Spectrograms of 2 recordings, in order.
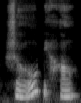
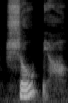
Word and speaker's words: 手表: So we don't say 手表, we say 手表.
